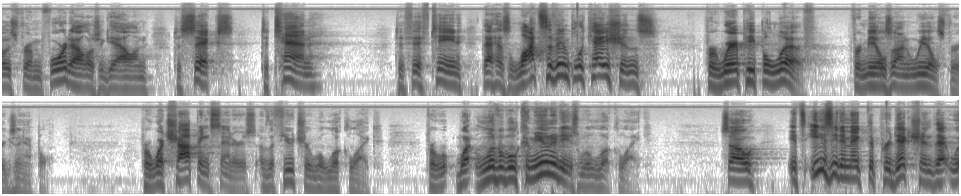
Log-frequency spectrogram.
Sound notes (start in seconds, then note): none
